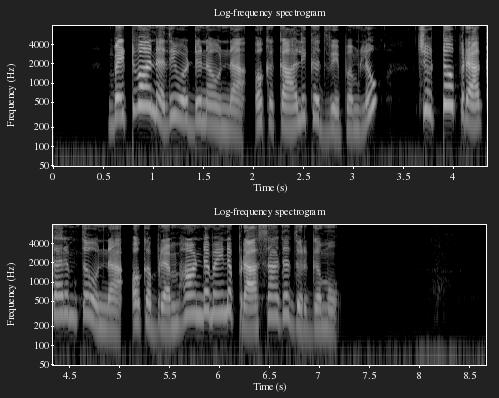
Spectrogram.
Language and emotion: Telugu, neutral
